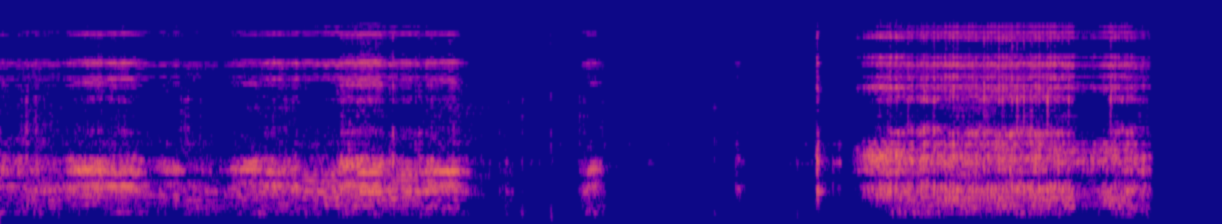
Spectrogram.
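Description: Two long, loud, rough rattling breaths separated by a quiet pause with small clicks: cartoon snoring, sped up.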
